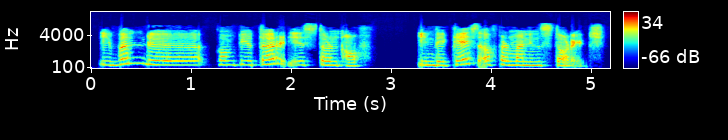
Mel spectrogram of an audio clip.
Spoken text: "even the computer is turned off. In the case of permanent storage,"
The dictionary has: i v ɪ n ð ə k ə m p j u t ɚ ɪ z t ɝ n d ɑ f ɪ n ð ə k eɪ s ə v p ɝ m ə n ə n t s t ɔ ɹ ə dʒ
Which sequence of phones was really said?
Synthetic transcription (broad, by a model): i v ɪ n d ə k ə m p j u t ɚ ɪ s t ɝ n ɑ f ɪ n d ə k eɪ s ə f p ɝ m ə n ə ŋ s t ɔ ɹ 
